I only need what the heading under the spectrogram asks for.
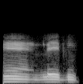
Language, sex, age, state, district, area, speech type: Santali, male, 18-30, West Bengal, Bankura, rural, conversation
